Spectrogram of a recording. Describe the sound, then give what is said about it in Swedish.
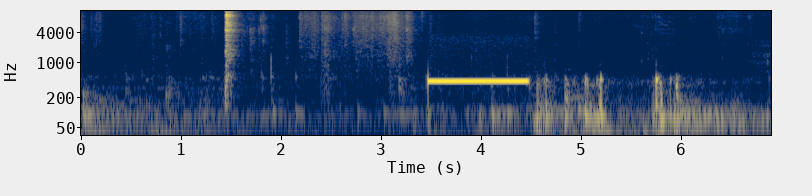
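A single steady telephone ringing tone sounds once for about a second at a moderate pitch, preceded by a sharp click and surrounded by low background rumble and faint handling noise. “Skal vi ringe June Jeanette? Da må vi ta på headsetet.”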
